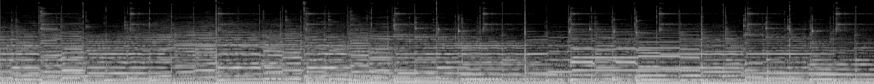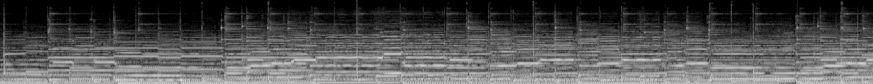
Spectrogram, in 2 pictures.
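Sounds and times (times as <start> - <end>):
instrumental music: 0.0 - 17.4.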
